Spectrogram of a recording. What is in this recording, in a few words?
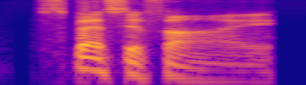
"specify", British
